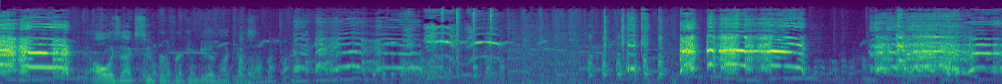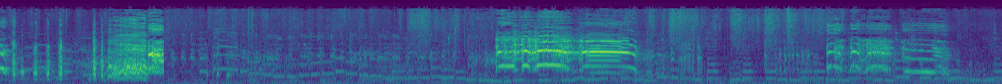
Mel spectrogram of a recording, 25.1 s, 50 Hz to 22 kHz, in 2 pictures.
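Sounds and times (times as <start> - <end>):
rooster crowing: 0.0 - 1.0, 3.6 - 6.4, 7.8 - 10.1, 10.9 - 12.7, 13.9 - 14.6, 18.7 - 20.6, 22.8 - 24.5
rooster clucking: 0.0 - 25.0.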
